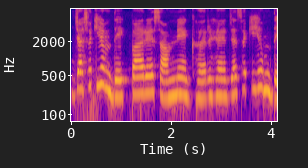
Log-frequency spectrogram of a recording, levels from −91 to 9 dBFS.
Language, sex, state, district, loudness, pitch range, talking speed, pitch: Hindi, female, Bihar, Katihar, -16 LUFS, 215-280 Hz, 200 wpm, 230 Hz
